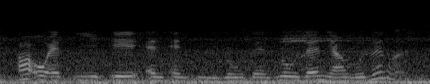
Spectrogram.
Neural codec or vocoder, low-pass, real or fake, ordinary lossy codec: none; 5.4 kHz; real; MP3, 32 kbps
